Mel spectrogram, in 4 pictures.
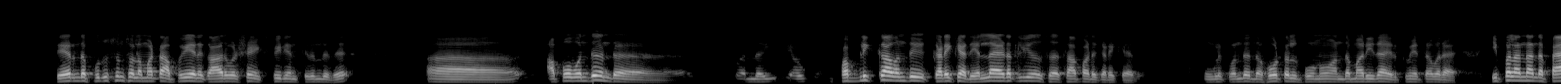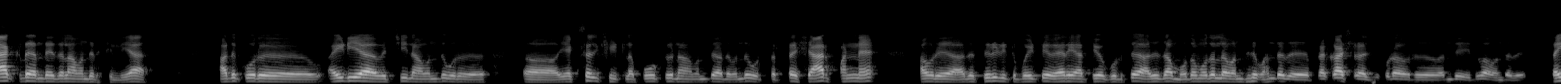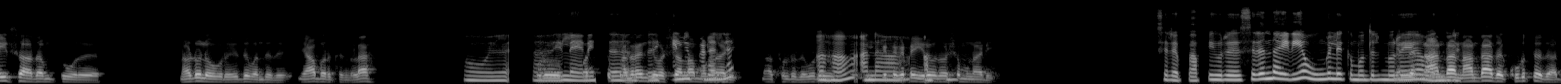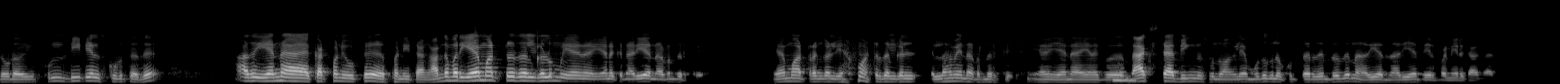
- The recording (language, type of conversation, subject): Tamil, podcast, ஒரு யோசனை தோன்றியவுடன் அதை பிடித்து வைத்துக்கொள்ள நீங்கள் என்ன செய்கிறீர்கள்?
- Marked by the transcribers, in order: in English: "எக்ஸ்பீரியன்ஸ்"; drawn out: "ஆ"; in English: "பப்ளிக்கா"; in English: "பேக்டு"; in English: "ஐடியா"; in another language: "எக்ஸெல் ஷீட்ல"; in English: "ஷேர்"; laughing while speaking: "வந்து வந்தது"; "கிட்டத்தட்ட" said as "கிட்டகிட்ட"; in English: "ஐடியா"; in English: "ஃபுல் டீடைல்ஸ்"; in English: "கட்"; laughing while speaking: "ஏமாற்றுதல்கள்"; in English: "பேக் ஸ்டேப்பிங்ன்னு"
